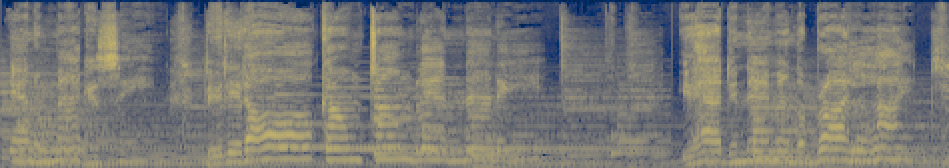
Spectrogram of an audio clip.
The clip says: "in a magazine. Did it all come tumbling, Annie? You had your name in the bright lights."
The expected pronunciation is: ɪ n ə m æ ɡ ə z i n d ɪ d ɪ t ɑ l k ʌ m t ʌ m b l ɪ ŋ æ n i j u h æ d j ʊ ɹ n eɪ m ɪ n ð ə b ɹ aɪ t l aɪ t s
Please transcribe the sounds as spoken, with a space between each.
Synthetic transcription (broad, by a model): ɪ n ə m æ ɡ ə z i n d ɪ d ɪ t ɑ l k ʌ m t ʌ m b l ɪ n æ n i j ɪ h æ d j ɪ n eɪ m ɪ n ð ə b ɹ aɪ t l aɪ t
